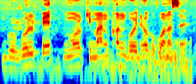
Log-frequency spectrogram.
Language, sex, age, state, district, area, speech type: Assamese, male, 30-45, Assam, Sivasagar, rural, read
